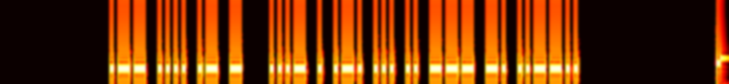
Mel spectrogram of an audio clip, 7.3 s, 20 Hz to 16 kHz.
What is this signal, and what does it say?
Morse code, heard as a keyed tone, about 30 wpm, 700 Hz. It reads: WHAT VERSION?
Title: Sentences from Top 1400 Words 30wpm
